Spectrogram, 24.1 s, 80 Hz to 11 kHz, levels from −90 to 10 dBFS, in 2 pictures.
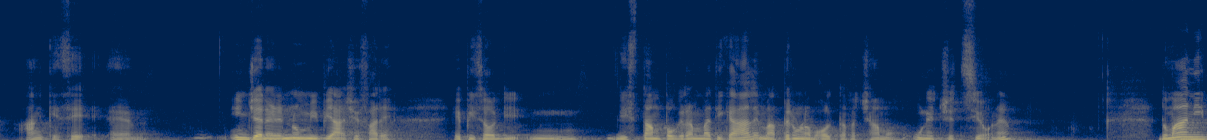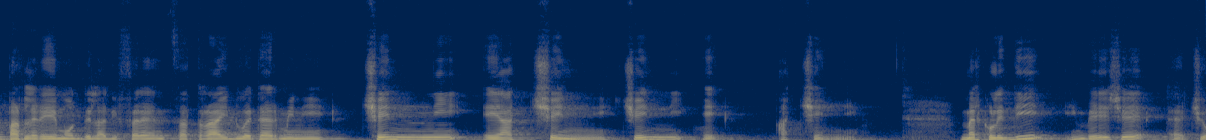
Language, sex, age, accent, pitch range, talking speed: Italian, male, 50-69, native, 105-130 Hz, 90 wpm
